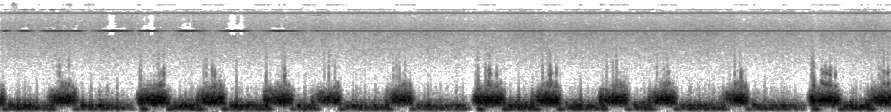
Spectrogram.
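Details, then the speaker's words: Double mitral lesion with atrial fibrillation: a totally irregular rhythm with a loud first heart sound, a pansystolic murmur and an opening snap. "الحالة اللي جاية برضو دبل ماترال ليجن، إنما فيها كمان atrial fibrillation وفيها loud first sound و pansystolic murmur و opening snap، إنما الريزم is totally irregular."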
